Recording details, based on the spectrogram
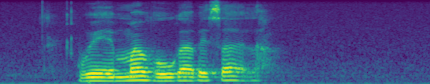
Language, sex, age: South Ndebele, male, 21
